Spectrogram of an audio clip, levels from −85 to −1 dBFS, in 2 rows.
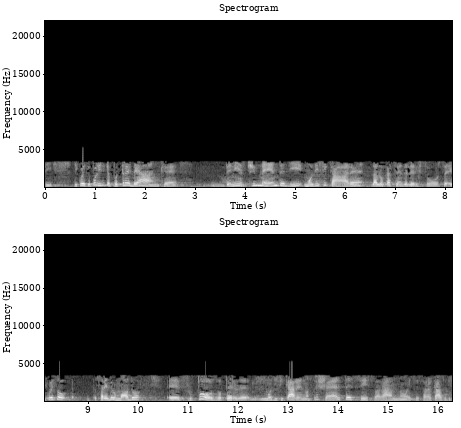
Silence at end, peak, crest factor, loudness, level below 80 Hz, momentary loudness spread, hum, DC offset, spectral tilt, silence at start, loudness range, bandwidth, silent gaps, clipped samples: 0 s; 0 dBFS; 16 dB; -16 LUFS; -50 dBFS; 12 LU; none; 0.6%; -10 dB/octave; 0 s; 2 LU; 3.6 kHz; none; under 0.1%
